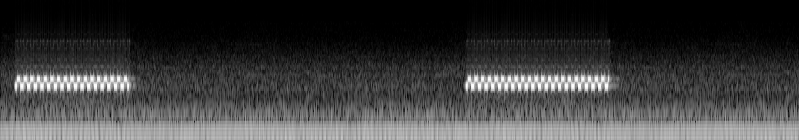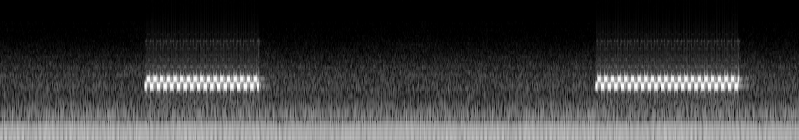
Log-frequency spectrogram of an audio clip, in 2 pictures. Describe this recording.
Ringing Phone
House phone ringing in an open kitchen.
